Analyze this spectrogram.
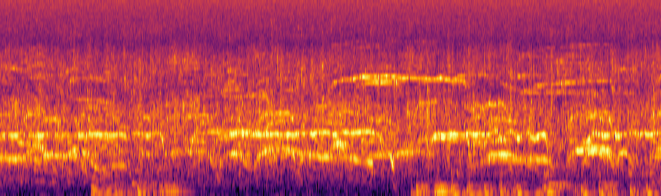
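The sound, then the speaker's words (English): A crowd applauds musician Jethro Barnes steadily for about ten seconds, a dense, continuous clatter of clapping layered with shouts, whoops and whistles, staying loud throughout with some low rumbling bursts underneath. “And give him a nice round of applause.”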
